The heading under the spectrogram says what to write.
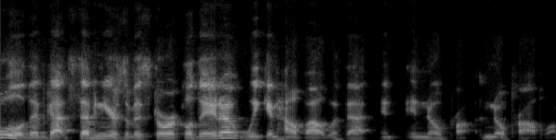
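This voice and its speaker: A woman talks at a very fast pace with a fairly low pitch and ordinary pitch variation. The background is quiet. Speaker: software vendor sales presenter. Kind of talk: webinar sales presentation. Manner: animated.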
